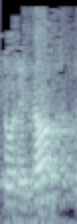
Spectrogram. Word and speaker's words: Toledot: Toledot, i figli, c'è scritto Tav, Lamed, Dalet, Tav, si legge Toledot, ma la vava non esiste più.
